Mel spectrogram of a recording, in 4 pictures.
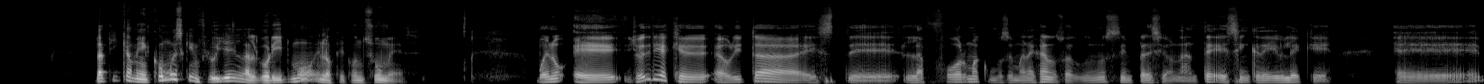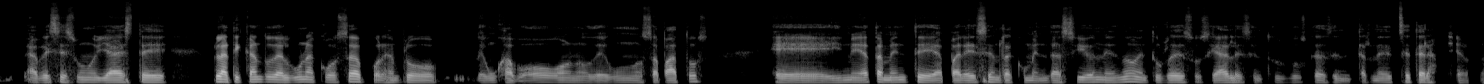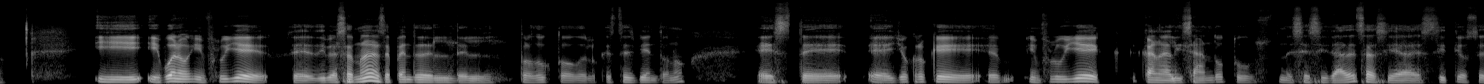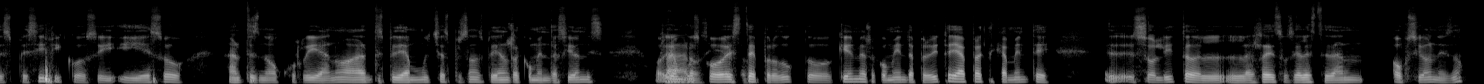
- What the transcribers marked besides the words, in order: other background noise
- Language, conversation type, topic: Spanish, podcast, ¿Cómo influye el algoritmo en lo que consumimos?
